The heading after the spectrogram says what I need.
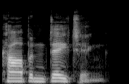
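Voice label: "carbon dating", English, British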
